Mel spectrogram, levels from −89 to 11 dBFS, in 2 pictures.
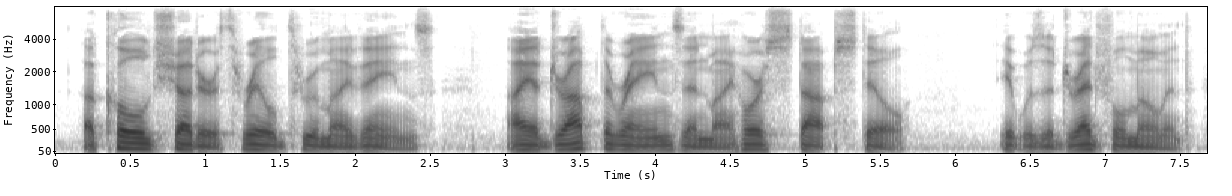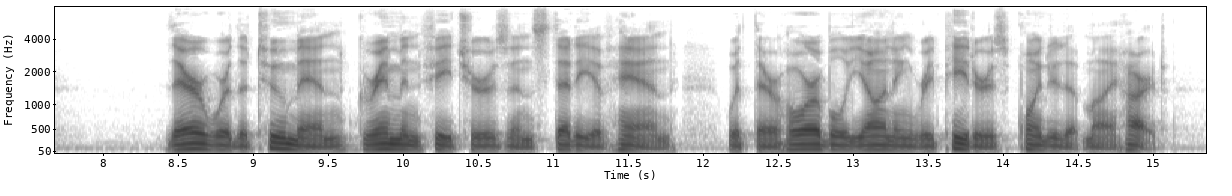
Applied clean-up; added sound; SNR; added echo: none; none; none; none.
